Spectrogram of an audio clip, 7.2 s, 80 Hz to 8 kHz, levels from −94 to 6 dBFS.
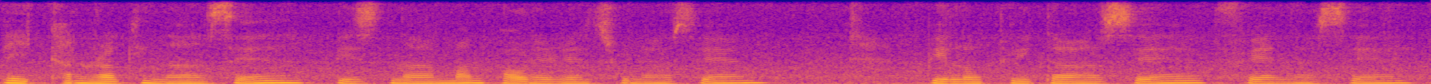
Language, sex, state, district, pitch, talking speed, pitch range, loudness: Nagamese, female, Nagaland, Dimapur, 190 Hz, 140 wpm, 185-200 Hz, -16 LUFS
